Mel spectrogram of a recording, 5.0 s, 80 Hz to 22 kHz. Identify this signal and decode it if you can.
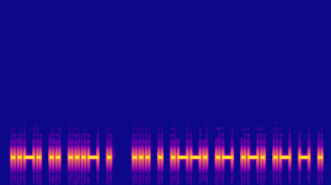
Morse code, heard as a keyed tone, about 25 wpm, 600 Hz. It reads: FIVE SEPARATE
